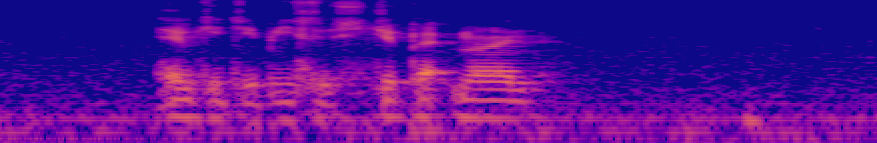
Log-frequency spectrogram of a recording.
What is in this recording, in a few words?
"stupit", slang; Ah huvnae seen ye aboot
